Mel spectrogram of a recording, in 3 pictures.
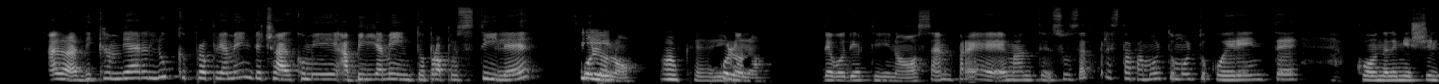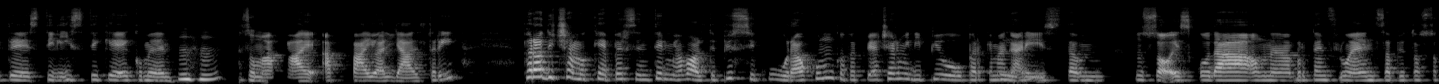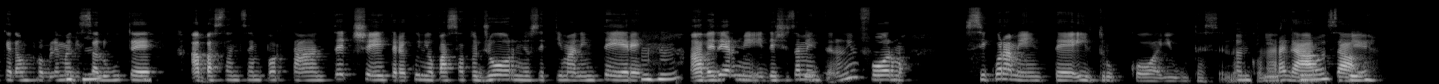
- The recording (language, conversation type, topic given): Italian, podcast, Hai mai cambiato look per sentirti più sicuro?
- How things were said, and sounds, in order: tapping; "cioè" said as "ceh"; "sempre" said as "sepre"; laughing while speaking: "sì"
